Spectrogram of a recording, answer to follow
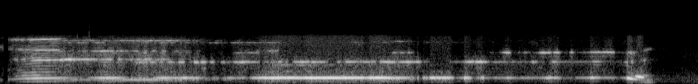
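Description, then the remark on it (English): A caller to The Jimmy and Nath Show imitates a cow's moo for the call of the week, one long, loud, sustained low call lasting several seconds, wavering and breaking up near the end before cutting off, with a slightly echoey quality. “Can you give us your biggest, loudest, longest moo, mate?”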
